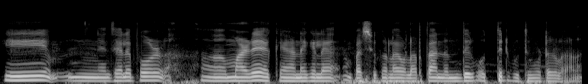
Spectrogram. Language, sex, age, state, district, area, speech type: Malayalam, female, 30-45, Kerala, Alappuzha, rural, spontaneous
